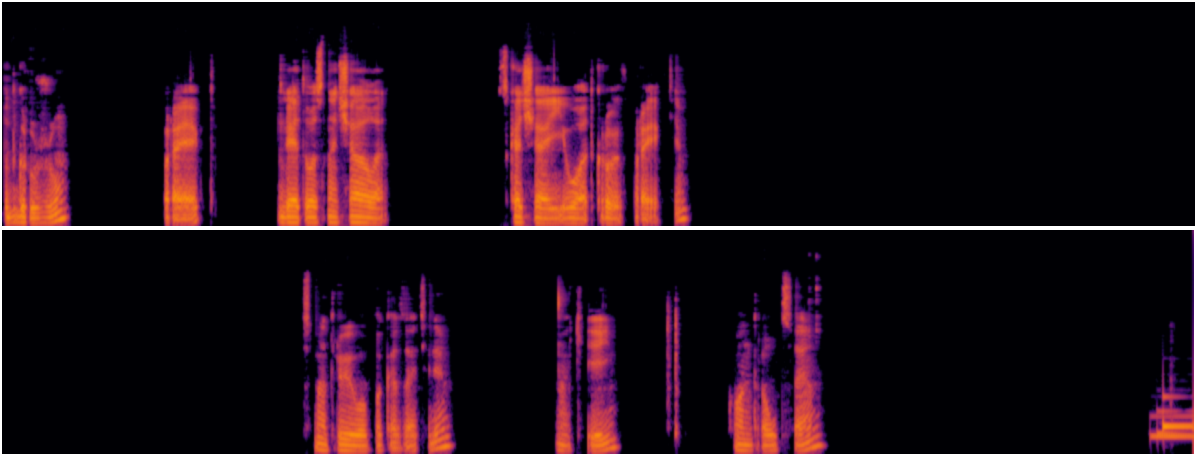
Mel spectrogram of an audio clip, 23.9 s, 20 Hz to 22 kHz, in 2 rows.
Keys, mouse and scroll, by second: 0.1 click, 7.2 click, 7.3 click, 7.8 click, 8.0 click, 8.6 click, 8.8 click, 9.2 click, 9.3 click, 10.4-12.4 drag, 12.8 click, 13.8 click, 14.6 click, 16.9 click, 19.9 click, 20.8 click, 22.8 scroll down 1, 23.0 middle click.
